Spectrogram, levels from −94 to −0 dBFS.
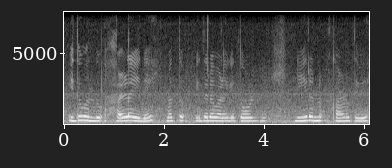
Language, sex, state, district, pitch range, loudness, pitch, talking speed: Kannada, female, Karnataka, Bidar, 235-260 Hz, -14 LUFS, 245 Hz, 100 wpm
